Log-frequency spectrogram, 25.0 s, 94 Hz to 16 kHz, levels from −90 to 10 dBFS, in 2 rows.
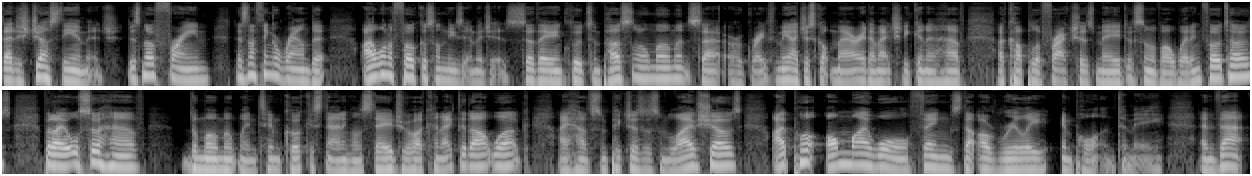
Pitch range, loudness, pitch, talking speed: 120-150 Hz, -21 LUFS, 130 Hz, 215 wpm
